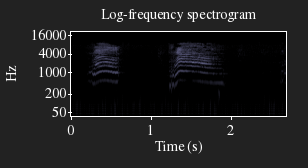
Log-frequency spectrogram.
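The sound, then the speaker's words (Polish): A cat meows twice: a short call and then a longer, drawn-out meow with a rising then falling tone, with the start of a third cut off at the end. “Ja myślę, że czas powoli, żebyśmy przeszły do tego dnia kota, jak się okazało.”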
